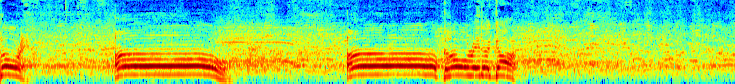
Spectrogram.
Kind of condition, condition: setting, large echoing room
